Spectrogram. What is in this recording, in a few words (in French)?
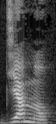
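"diamant", French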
